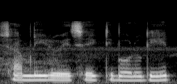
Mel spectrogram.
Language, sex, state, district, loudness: Bengali, female, West Bengal, Cooch Behar, -12 LUFS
